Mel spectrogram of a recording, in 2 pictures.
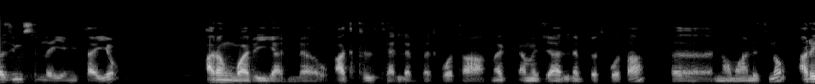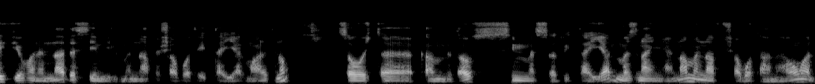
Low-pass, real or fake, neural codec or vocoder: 7.2 kHz; fake; vocoder, 24 kHz, 100 mel bands, Vocos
